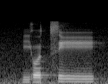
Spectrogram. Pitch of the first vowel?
low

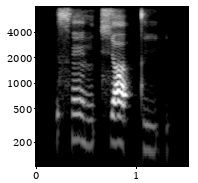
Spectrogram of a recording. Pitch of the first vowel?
falling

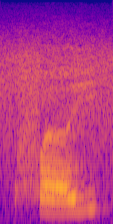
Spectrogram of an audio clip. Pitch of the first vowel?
rising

